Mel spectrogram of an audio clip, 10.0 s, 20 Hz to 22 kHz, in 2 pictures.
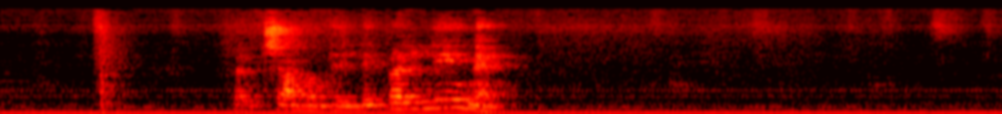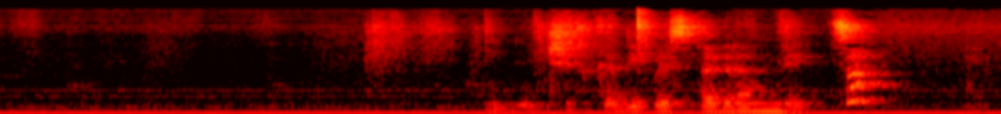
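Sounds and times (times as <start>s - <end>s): soft rubbing of dough: 0.0s - 10.0s
steady low hum: 0.0s - 10.0s.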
